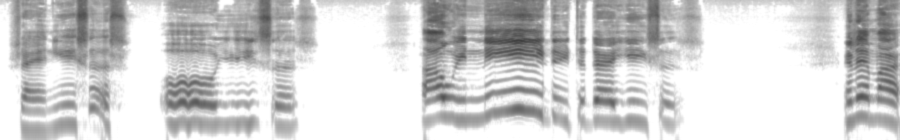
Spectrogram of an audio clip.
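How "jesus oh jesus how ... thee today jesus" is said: put-on Swedish accent. Recalling a great-grandmother praying in her rocker, doing great-grandma Vanderbilt's Swedish accent. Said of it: "praying away in her Swedish accent".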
